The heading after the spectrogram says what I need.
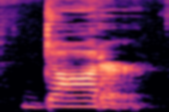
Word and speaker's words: daughter: Daughter. This rhymes with father, father, daughter, okay?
